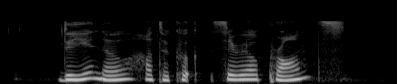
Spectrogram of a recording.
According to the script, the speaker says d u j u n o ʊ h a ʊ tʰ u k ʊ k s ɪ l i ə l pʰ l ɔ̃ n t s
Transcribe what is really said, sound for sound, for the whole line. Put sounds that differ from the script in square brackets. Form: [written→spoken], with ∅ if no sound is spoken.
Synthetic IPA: d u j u n o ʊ h a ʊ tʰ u [k→kʰ] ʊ k s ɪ [l→ɹ] i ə l pʰ [l→ɹ] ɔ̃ n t s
